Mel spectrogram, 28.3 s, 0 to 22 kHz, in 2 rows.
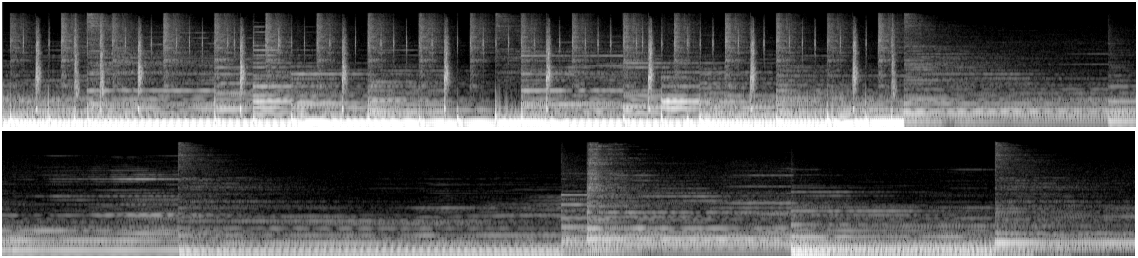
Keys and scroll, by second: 15.8-17.1 typing, 18.8-19.8 typing, 20.8-21.7 typing.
